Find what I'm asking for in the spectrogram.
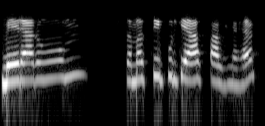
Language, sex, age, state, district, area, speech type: Hindi, female, 18-30, Bihar, Samastipur, urban, conversation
